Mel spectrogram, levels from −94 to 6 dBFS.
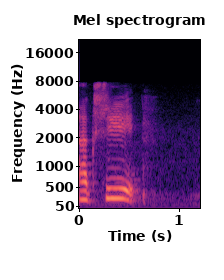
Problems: none marked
